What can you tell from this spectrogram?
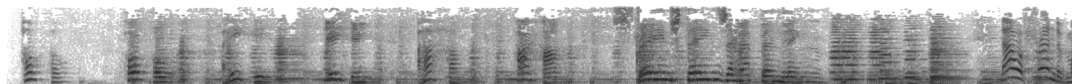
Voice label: Rhymed Recitations; broad minded

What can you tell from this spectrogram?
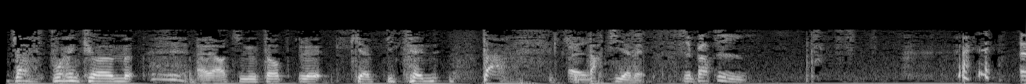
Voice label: French Are You A Cardinal Drinking Game; Les Sheriffs Du Capitainpaf Qui Dit Mieux - 1

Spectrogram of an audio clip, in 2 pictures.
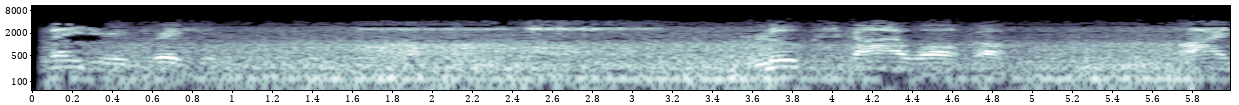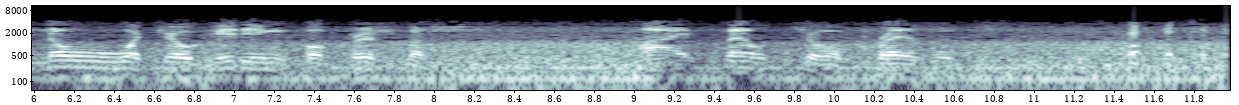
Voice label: Darth Vader Impression; Joke

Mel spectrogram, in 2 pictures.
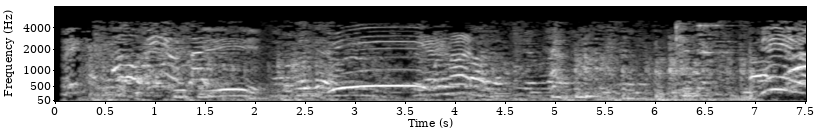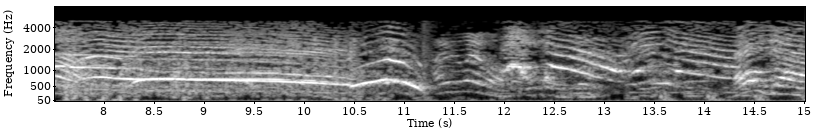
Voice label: German Quarters Drinking Game; Houseparty In Palemro Trinkspiel

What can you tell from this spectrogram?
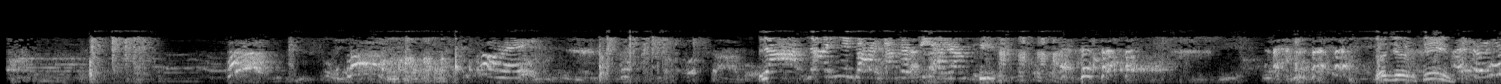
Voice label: Trinkspiel, German Dice Drinking Game; Trinkspiel 1

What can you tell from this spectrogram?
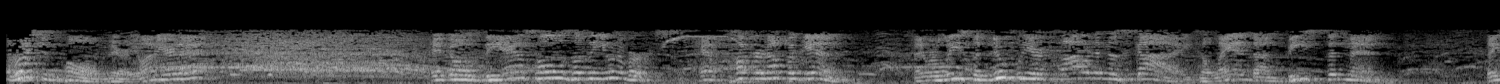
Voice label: Russian Poem

